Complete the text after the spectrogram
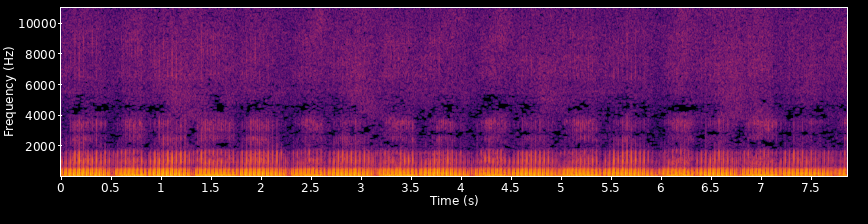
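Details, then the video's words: Male cat Haku, who loves massages, gives a rich low purr with rhythmic breath-paced pulses, a few brief dips between breaths, heard close in a quiet room. "Haku Fluffy Cat has a Massage/ ASMR"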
